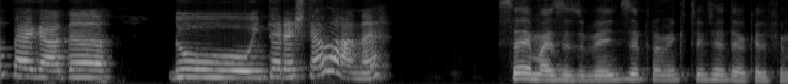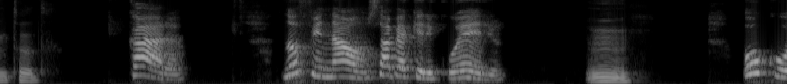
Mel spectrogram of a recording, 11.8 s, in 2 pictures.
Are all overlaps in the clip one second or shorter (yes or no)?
yes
